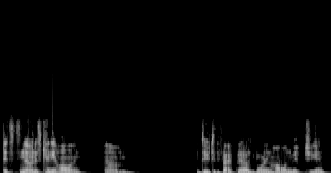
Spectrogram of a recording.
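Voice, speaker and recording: A man from Arizona, a musician guest, answering interview questions in a halting, emotional way with many fillers. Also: lowish voice, completely flat delivery, vocal fry, slightly rough, no room sound. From Arizona, United States. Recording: dull, muffled sound.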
